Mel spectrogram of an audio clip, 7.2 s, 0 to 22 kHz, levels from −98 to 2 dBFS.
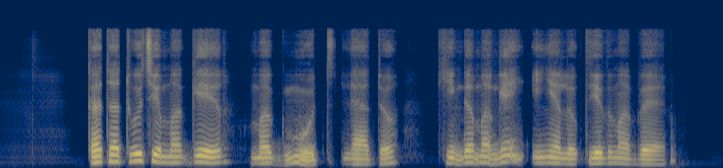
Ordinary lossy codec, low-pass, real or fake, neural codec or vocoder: none; 10.8 kHz; fake; codec, 16 kHz in and 24 kHz out, 0.9 kbps, LongCat-Audio-Codec, four codebook decoder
